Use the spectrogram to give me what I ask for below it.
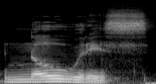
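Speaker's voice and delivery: slow American "notice", T flapped; American accent. Shown as a demonstration. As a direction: stretch "notice" as American "no-ris". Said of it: "sotaque mais americano".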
